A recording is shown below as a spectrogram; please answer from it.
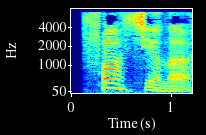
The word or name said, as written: fossula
